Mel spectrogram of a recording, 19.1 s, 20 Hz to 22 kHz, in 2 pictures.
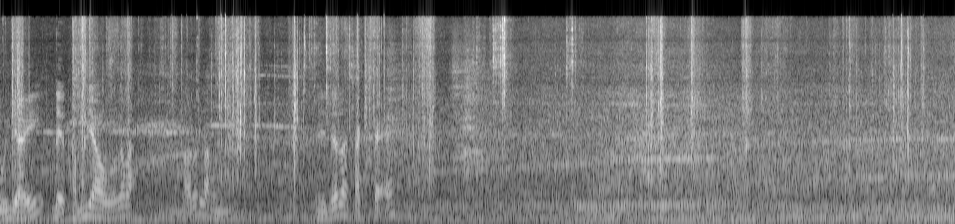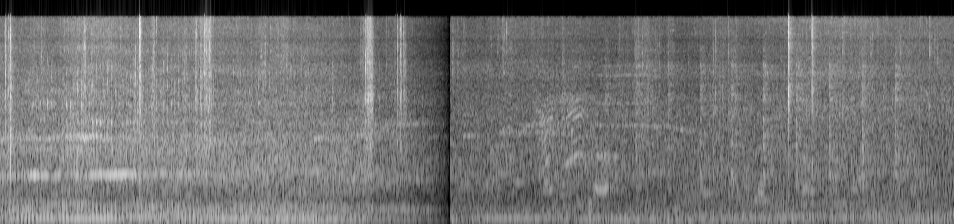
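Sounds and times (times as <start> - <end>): metal tongs clicking on plastic basket: 0.0 - 11.8
paper bags rustling: 0.0 - 13.9
street traffic: 0.0 - 19.0.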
